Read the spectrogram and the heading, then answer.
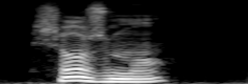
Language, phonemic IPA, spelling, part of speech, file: French, /ʃɑ̃ʒ.mɑ̃/, changement, noun, Fr-changement.ogg
- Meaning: change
